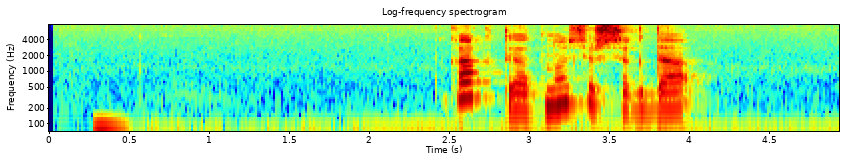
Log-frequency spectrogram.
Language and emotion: Russian, sad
